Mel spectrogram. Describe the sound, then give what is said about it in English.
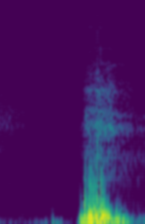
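A deep breath taken during a group tapping relaxation exercise, heard as a strong, breathy exhale like a sigh lasting under a second, preceded by a faint short breath sound and otherwise near silence. “So I'm going to ask everybody just to take a deep breath.”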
